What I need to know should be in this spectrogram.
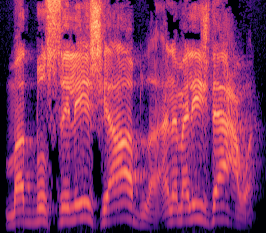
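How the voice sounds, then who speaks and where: A man's voice: on the high side, sing-song, fast, pushed and bright, heavily acted. An actor playing a cheeky, teasing young man in an old Egyptian radio drama, with an Egyptian accent. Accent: Egyptian Arabic. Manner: teasing, coaxing. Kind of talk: vintage radio drama acting.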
